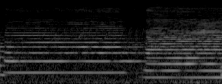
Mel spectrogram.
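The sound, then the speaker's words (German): A bus horn sounds loud in one long sustained blast, its bright tone dropping to a lower note partway through, like a two-tone horn call, with no talking. “Oh, nein, das ist mein Bus.”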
